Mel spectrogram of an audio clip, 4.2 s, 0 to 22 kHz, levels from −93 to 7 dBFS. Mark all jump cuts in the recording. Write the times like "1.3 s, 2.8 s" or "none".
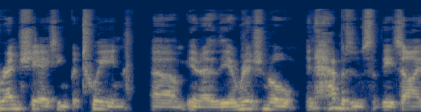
1.4 s, 3.0 s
